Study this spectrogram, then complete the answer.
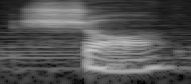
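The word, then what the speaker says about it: شانه: So this one will be shane. You don't need to pause really too much. We don't say it's shane. It's not like that. If you want to pronounce it quickly, just a slight emphasis on the N sound.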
